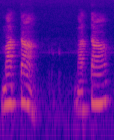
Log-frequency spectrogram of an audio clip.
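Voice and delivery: "matin" said with a French nasal ending; careful French demo of "matin"; French pronunciation. Shown as a demonstration. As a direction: model "matin" as French "ma-tan". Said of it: "Por exemplo".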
